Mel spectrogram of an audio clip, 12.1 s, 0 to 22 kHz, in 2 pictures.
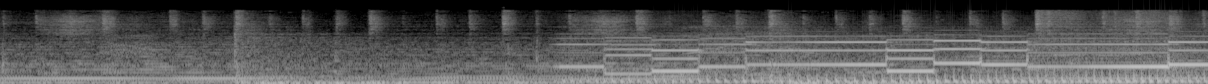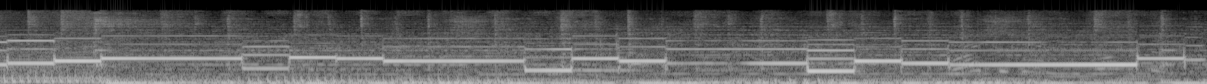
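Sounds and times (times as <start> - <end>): electronic ice cream jingle: 2.8 - 12.0
small motorcycle engine running: 3.6 - 10.6.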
